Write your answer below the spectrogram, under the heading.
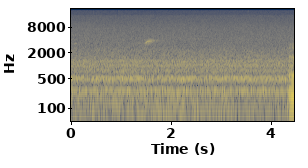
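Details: Swarming honey bees at a hive that swarmed a week before, sounding like a tornado of bees: a continuous thick, even buzzing drone, with a short bird chirp midway and a louder bump at the very end.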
